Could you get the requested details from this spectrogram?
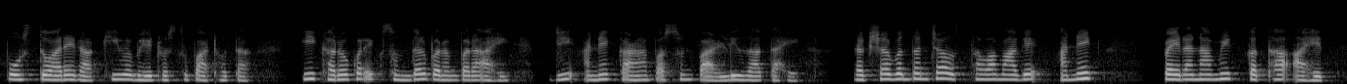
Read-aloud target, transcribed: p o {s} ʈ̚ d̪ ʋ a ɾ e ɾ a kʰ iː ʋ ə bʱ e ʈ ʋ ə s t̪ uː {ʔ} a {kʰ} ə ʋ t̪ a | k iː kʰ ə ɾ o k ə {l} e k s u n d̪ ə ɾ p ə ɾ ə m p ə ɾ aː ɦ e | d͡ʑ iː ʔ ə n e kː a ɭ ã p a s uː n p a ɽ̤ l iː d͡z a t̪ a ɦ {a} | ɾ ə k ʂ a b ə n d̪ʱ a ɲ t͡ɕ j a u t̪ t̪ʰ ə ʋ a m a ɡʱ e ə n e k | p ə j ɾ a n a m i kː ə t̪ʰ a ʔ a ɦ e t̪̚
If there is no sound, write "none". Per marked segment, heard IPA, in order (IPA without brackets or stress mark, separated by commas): s, p, ʈʰ, ɾ, e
